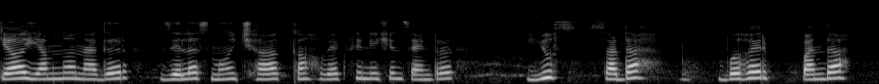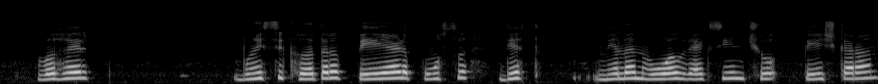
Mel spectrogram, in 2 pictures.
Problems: none marked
